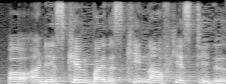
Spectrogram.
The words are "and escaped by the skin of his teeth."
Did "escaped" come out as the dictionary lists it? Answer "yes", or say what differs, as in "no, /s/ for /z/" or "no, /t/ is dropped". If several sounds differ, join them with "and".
yes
